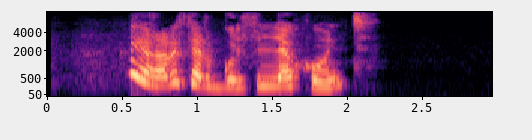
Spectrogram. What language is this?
Kabyle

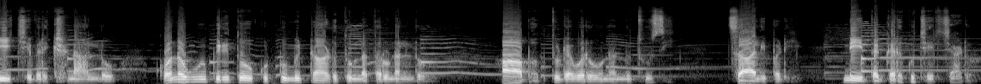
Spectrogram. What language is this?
Telugu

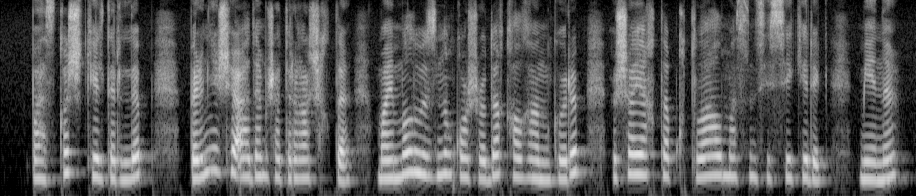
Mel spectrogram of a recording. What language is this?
Kazakh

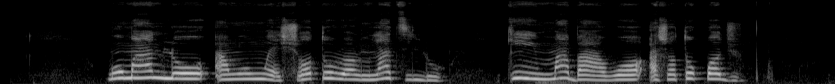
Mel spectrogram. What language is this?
Yoruba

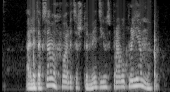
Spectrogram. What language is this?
Belarusian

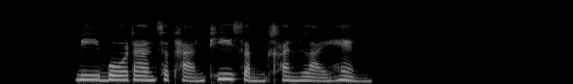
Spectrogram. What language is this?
Thai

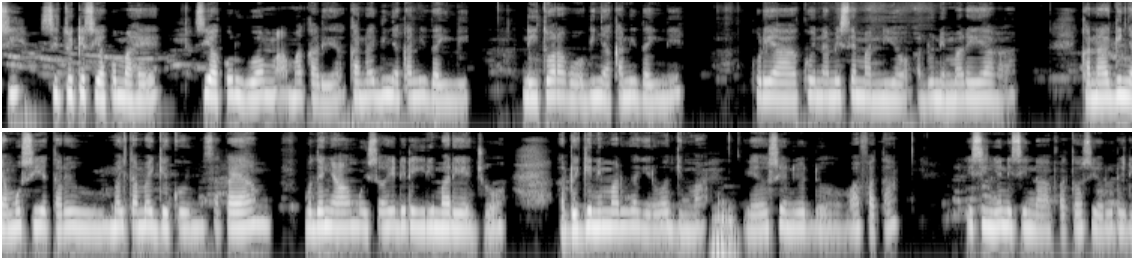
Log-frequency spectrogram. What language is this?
Kikuyu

